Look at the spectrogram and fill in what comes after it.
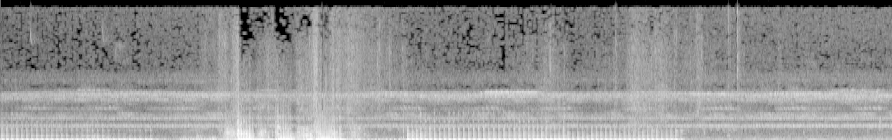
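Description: Male lion growling: two long, low, buzzing growls with a rougher snarling burst between them, then quieter near the end. It is a threat aimed at people close by whom the lion has not accepted.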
